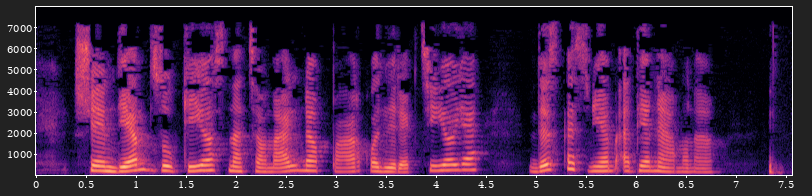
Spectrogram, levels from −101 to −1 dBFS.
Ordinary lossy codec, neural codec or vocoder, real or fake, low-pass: MP3, 32 kbps; autoencoder, 22.05 kHz, a latent of 192 numbers a frame, VITS, trained on one speaker; fake; 7.2 kHz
